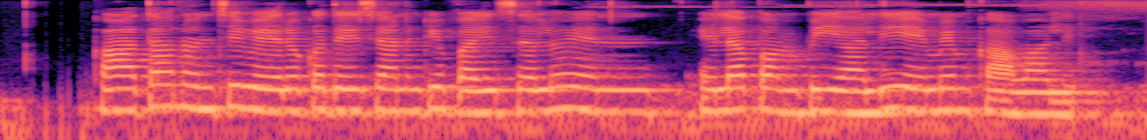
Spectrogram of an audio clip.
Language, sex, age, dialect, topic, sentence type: Telugu, female, 18-24, Telangana, banking, question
